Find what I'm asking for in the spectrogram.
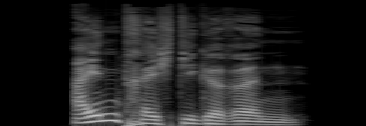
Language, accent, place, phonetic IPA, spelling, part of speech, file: German, Germany, Berlin, [ˈaɪ̯nˌtʁɛçtɪɡəʁən], einträchtigeren, adjective, De-einträchtigeren.ogg
- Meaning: inflection of einträchtig: 1. strong genitive masculine/neuter singular comparative degree 2. weak/mixed genitive/dative all-gender singular comparative degree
